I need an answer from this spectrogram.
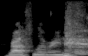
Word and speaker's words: Ralph Lauren: How you pronounce it? Ralph Lauren.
